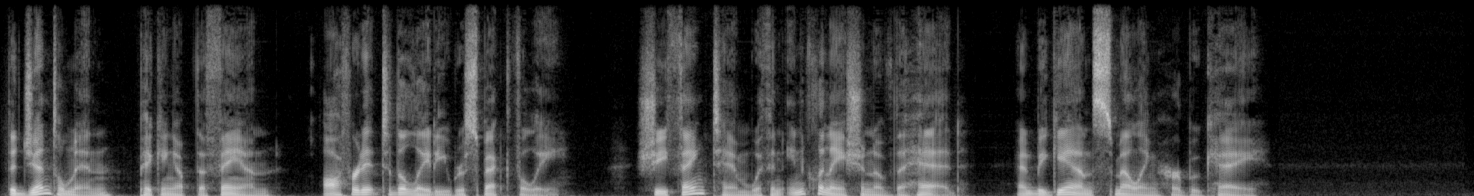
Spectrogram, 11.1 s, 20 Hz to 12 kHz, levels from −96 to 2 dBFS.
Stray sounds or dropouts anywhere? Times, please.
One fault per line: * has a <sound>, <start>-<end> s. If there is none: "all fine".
all fine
